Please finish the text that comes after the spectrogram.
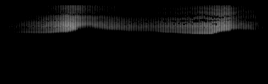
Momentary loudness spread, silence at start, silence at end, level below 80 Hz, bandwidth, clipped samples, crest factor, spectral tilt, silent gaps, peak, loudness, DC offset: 19 LU; 0.3 s; 0.25 s; under -90 dBFS; 17 kHz; under 0.1%; 32 dB; 10.5 dB/octave; none; -4 dBFS; -31 LUFS; under 0.1%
